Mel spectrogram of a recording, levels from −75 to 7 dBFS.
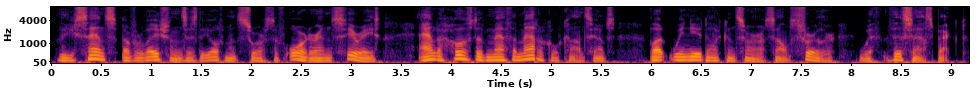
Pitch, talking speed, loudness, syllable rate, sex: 105 Hz, 185 wpm, -19 LUFS, 5.9 syllables/s, male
